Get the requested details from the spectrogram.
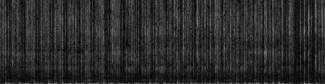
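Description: A tall, hollow cylindrical Pringles chip can with a cardboard tube and paper label is scratched and tapped by the fingertips and short nails of both hands. The result is a rapid, uneven string of dull, hollow, low thumps that die away almost instantly, with faint scratchy texture between them.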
